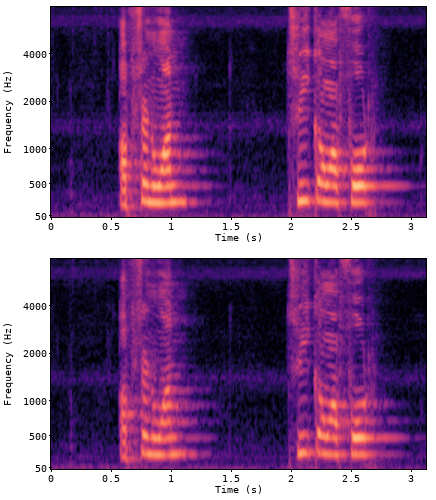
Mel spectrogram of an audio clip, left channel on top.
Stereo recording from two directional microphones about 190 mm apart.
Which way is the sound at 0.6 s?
35° left (ahead or behind).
